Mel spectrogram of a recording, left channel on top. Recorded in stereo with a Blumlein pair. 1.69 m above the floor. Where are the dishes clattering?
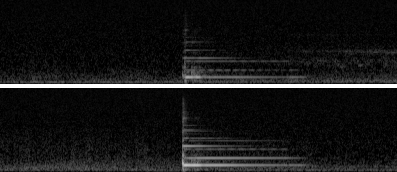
50° right, 3.5 m.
